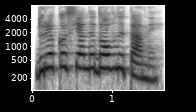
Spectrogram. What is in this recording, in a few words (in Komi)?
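"дыр-ӧ кӧсъянныд овны тані", Komi, female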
